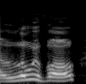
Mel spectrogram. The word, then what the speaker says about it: Louisville: State Louisville uh Louisville let me say the right say it right way the way they like to say it Louisville Marilyn pit Temple and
